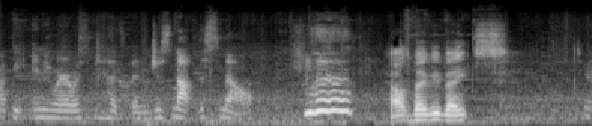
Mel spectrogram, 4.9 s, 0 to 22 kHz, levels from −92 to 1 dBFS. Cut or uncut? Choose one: uncut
